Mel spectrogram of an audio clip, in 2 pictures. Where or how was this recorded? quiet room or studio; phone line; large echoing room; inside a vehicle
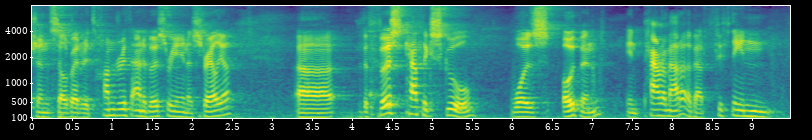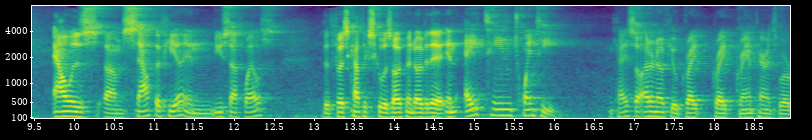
large echoing room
